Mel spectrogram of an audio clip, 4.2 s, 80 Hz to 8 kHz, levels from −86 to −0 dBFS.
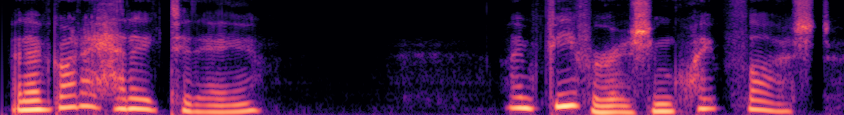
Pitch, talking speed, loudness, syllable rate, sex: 225 Hz, 170 wpm, -18 LUFS, 6.6 syllables/s, female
